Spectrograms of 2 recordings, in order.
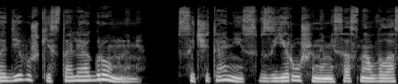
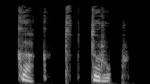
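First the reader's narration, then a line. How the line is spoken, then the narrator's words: Stammering question. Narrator (Russian): заикаясь, переспросила Шарлотта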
